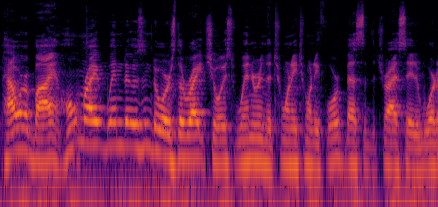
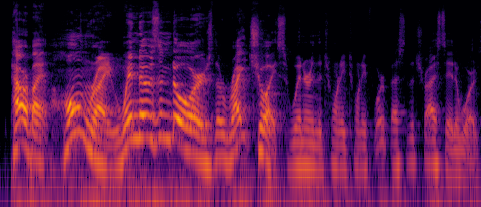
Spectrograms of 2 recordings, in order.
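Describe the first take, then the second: First: It is said with plain, modest energy. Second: It is said with big, over-the-top energy.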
